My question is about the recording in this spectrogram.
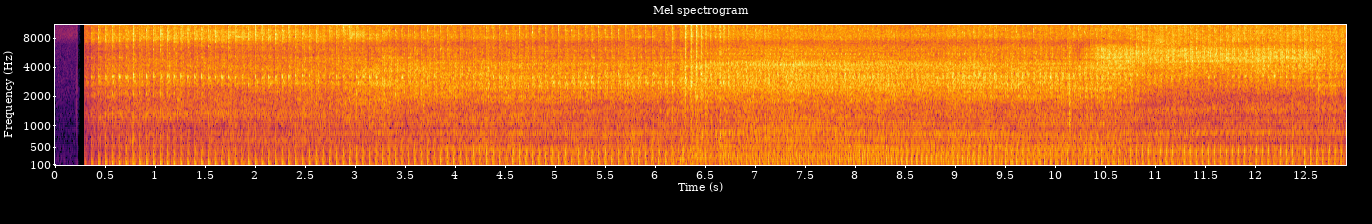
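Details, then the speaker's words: Hayter Heritage tractor ride-on mower, free non-runner stored unused in a shed for eight years, fired up after checking oil and spark plug; single-cylinder engine catches at once and settles into a steady, even beat with no misfires or knocks; runs healthy. "so this is fantastic absolutely fantastic"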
